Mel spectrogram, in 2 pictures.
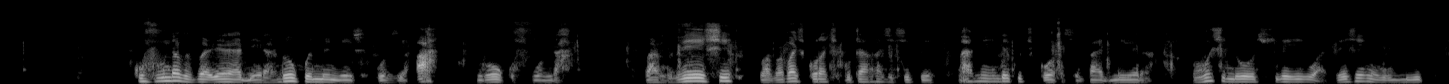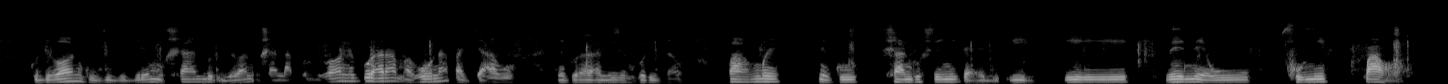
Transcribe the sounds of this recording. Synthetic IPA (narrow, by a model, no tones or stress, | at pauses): kufundakwe̞paɗe̞ɾaɗe̞ɾandopwememeʐekuzia | ndokufuːnda | ʋantʰuʋe̞ʃe̞ʋab͡vapat͡ʃi̥ko̞ɾat͡ʃekutaŋɡat͡ʃit͡ʃipe | ʋano̞e̞nde̞kut͡ʃi̥ko̞ɾa̰t͡ʃe̞paɗeɾa | ʋoʃendooʃeiwa̰ʐe̞ʃe̞nekuɓiku | kut̬iʋaonekud͡ziɡud͡ziɾemuʃandud͡zeʋano̞ʃandapoiʋaonekuɾaɾamaʋo̞napad͡ʒaʋo̞ | ne̞kuɾaɾamisembuɾid͡zaʋo | pamwe̞ | ne̞ku | ʃanduseɲikae̞ɗuiji | iiʋe̞ne̞u | p͡fumi | kwaːɦo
